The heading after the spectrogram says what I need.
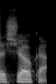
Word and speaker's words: Ahsoka: Edge and perhaps find Ahsoka oh he said a shoka I'm sorry Brian you said it right and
